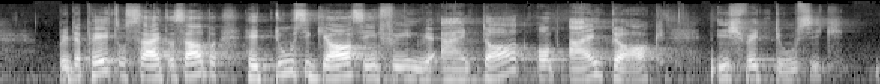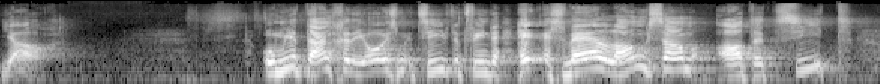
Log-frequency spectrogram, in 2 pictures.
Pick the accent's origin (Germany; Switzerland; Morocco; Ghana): Switzerland; wie soll ich es denn als Schweizer empfinden?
